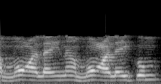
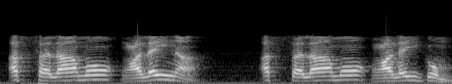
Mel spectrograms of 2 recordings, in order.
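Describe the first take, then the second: First: مو علینا said as one moo sound; wrong moo blend. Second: السلام, then a clear pause, then علینا; clear gap. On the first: Retold or imitated. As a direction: imitate people merging meem and ain. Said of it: "مو کی آواز نکالے". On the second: Shown as a demonstration. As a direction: pause between the two words. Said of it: "اس میں gap دیں".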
